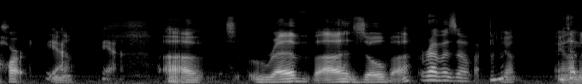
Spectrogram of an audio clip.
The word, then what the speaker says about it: Revazova: I'll probably say your last name wrong. Revazova. Is that right? That's right. Yeah, thank you. Revazova.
